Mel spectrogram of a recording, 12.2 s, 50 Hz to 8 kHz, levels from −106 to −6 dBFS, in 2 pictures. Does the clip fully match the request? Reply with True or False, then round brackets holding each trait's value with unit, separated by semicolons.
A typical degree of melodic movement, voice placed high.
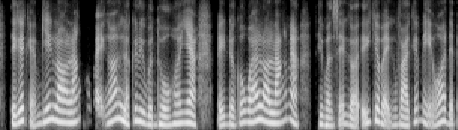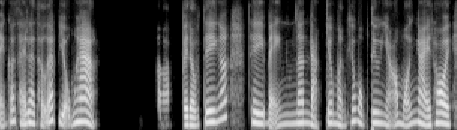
True (4.6 semitones; 230 Hz)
